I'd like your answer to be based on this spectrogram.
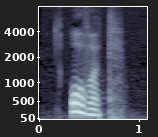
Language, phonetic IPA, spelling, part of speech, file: Russian, [ˈovət], овод, noun, Ru-овод.ogg
- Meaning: 1. gadfly, botfly (an insect of genus Oestrus) 2. Ovod (Soviet and Russian cruise missile)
